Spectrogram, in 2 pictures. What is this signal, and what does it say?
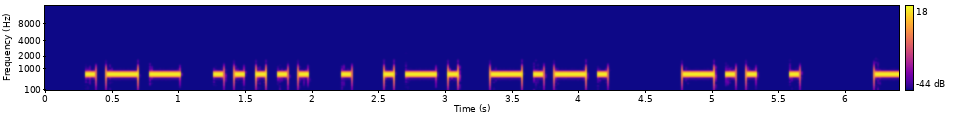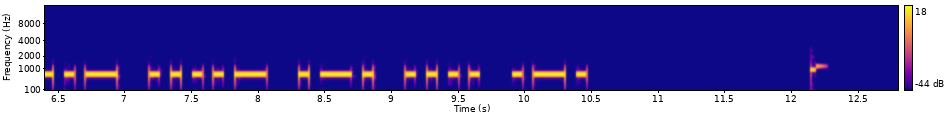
Morse code, heard as a keyed tone, about 15 wpm, 700 Hz. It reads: W5ERC DE K4RHR
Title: USA Callsign DE Callsign 15wpm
